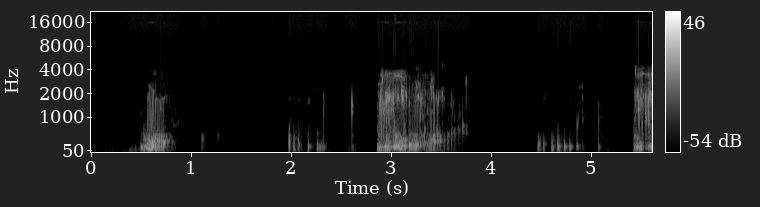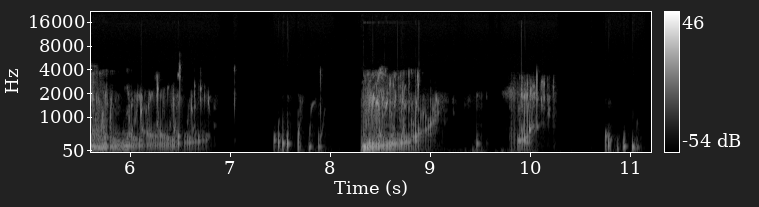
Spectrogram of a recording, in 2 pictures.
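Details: Irregular low gurgling and sloshing rumbles in bursts, about 23 a minute, after drinking a can of Red Bull energy drink, which made the person gassy; bowel sounds (borborygmi), with burping also in the recording.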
